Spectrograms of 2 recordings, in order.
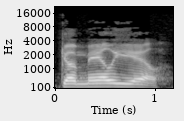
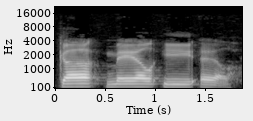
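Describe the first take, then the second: First: Gamaliel said slowly, each syllable placed cleanly; corrected Gamaliel. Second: Gamaliel drawn out very slowly, syllable by syllable; slow careful Gamaliel. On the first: Pastor finally nailing the name, slow and careful. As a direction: land Gamaliel carefully at last. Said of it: "I did it". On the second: Pastor retrying the name for the congregation, very slow. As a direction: sound out Gamaliel slowly, trying to lose the southern end. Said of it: "the end is still kind of there". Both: Shown as a demonstration.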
